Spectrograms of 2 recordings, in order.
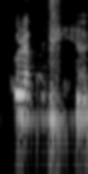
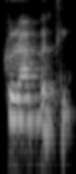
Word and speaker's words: Kurapati: here in US, they pronounce it like how we pronounce at home, but in India, I have to correct them. Kurapati. Okay. Kurapati. Okay. Kurapati. Kurapati. All right. Party. Yeah, like party. Okay.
